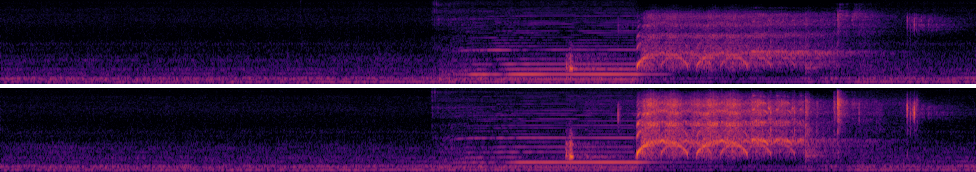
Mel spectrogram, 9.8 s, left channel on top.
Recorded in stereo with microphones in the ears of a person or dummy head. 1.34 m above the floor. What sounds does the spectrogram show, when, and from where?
4.3 s a phone buzzing: 45° right (ahead or behind), 7 m
5.7 s a scream: 60° right (ahead or behind), 0.7 m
